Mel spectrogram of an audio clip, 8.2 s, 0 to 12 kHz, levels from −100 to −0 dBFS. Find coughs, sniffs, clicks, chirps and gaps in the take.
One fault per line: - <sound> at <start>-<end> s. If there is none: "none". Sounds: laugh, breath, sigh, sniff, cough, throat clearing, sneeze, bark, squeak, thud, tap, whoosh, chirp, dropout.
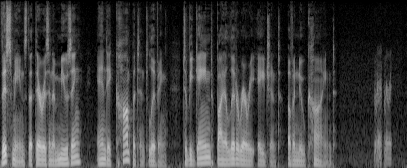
- laugh at 7.5-7.8 s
